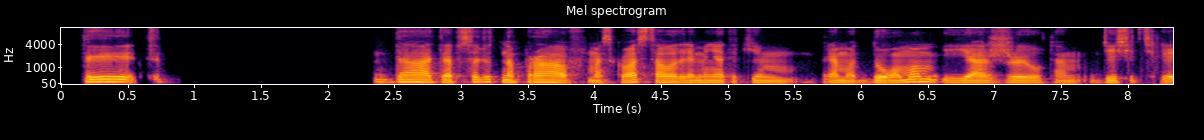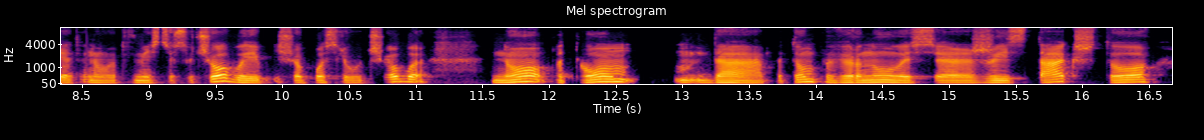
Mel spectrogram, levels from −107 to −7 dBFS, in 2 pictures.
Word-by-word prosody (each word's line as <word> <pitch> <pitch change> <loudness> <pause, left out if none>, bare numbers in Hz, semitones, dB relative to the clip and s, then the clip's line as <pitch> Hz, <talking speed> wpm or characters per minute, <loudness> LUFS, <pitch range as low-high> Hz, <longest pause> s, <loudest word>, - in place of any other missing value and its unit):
Ты 145 -2 +3
т - - -15 1.6
Да, 135 -1 +1
ты 125 - -3
абсолютно 125 +2 -1
прав. 125 -3 0
Москва 110 +3 -2
стала 120 -3 0
для 110 0 -1
меня 110 0 -2
таким 110 -1 -7
прямо 110 -3 -3
домом, 110 +9 0
и 130 - -9
я 110 -1 0
жил 105 -1 -2
там 105 +1 -10
10 110 -1 -6
лет, 105 -2 -1
ну 110 -1 -4
вот, 105 0 -9
вместе 110 0 -3
с - - -1
учёбой, 125 - +4
еще - - -4
после 115 -2 -4
учёбы. 140 +9 0 0.5
Но 140 +7 +5
потом, 140 +7 +2 0.3
м, 115 -1 -3
да, 110 -5 +3
потом 145 +3 -1
повернулась, 120 -3 +1
э, 105 -1 +1
жизнь 115 +1 -1
так, 145 +6 +3
что, 135 +3 +1
115 Hz, 135 wpm, -23 LUFS, 110-130 Hz, 1.6 s, Но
